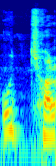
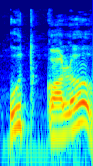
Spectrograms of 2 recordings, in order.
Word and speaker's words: উৎকল: নয় মরাঠা, দ্রাবিড়, উৎকল, এখানে ছাত্রছাত্রীরা উচ্ছল বলে ফেলে, উৎকল, বঙ্গ, এখানে ছাত্রছাত্রীরা ভুল করে ভঙ্গ।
